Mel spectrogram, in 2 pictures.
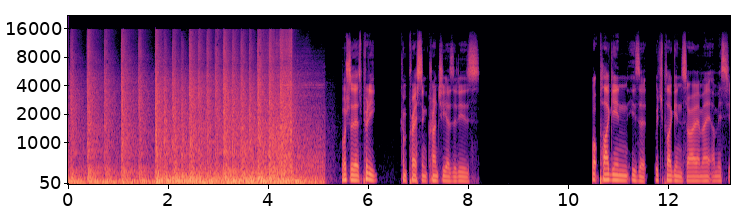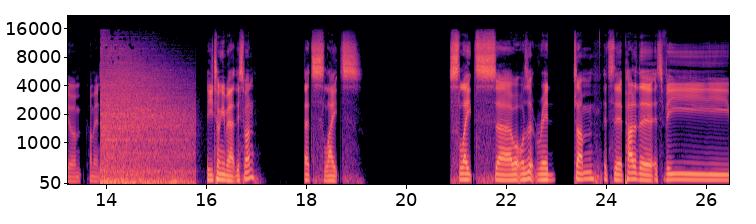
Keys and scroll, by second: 5.3 space, 14.0 space, 16.0 space.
